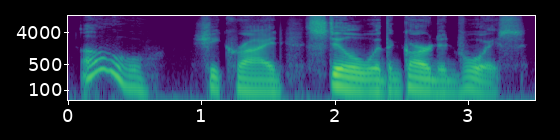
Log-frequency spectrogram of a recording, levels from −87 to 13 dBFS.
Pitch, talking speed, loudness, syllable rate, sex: 120 Hz, 135 wpm, -21 LUFS, 3.4 syllables/s, male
